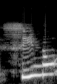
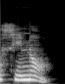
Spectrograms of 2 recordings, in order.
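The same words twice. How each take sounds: First: Sino said as SI-no; stress on SI. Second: Sino said as si-NO; stress on NO. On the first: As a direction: hit the first syllable of sino. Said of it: "aquí está la fuerza en sí". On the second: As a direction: push the second syllable of sino. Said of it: "mayor fuerza estaría en el no". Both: Shown as a demonstration.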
